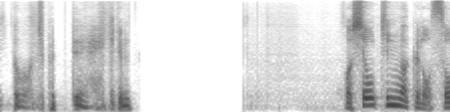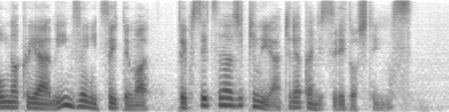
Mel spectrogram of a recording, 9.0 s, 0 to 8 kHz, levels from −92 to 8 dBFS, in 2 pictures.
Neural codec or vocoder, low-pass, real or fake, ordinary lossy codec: codec, 16 kHz, 0.5 kbps, FreqCodec, larger model; none; fake; none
